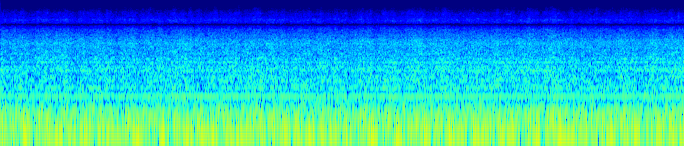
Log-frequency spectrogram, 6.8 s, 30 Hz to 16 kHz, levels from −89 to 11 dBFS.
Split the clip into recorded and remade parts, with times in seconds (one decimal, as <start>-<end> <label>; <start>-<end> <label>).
0.0-4.1 remade; 4.1-5.4 recorded; 5.4-6.8 remade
